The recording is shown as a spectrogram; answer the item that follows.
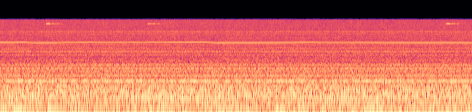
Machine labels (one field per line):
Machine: pump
